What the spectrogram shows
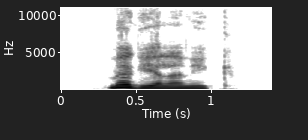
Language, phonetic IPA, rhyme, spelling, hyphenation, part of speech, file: Hungarian, [ˈmɛɡjɛlɛnik], -ɛnik, megjelenik, meg‧je‧le‧nik, verb, Hu-megjelenik.ogg
- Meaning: to appear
